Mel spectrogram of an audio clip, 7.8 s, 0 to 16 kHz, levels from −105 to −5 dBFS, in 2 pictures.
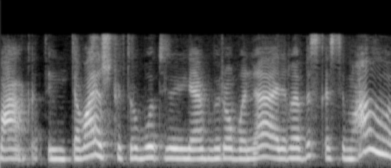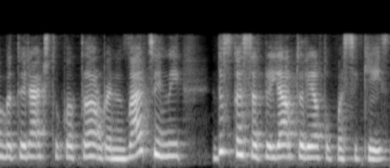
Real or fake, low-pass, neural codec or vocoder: fake; 7.2 kHz; codec, 16 kHz, 1 kbps, FunCodec, trained on LibriTTS, 50 frames a second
